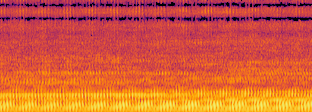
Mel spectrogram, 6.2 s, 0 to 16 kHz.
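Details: German air-cooled Deutz F2L511 two-cylinder diesel, ex-forklift, sat about 5 years: steady, even clatter at about four firing beats a second, no misses or knocks; idles smoothly.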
